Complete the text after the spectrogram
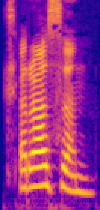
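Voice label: "klarasan" nominative, Archi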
